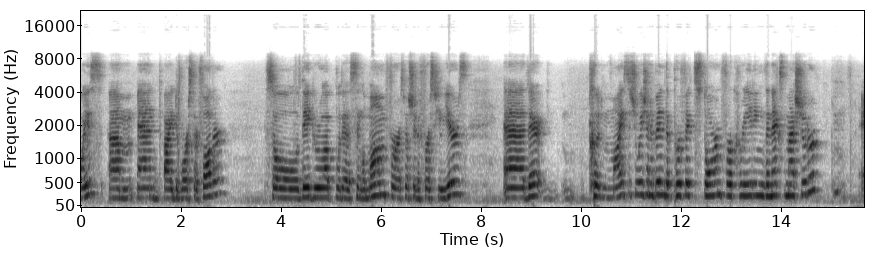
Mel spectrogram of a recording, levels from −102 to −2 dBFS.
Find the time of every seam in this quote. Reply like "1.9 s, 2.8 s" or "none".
none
